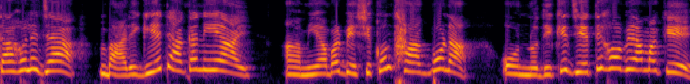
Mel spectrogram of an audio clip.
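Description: Using a cartoonish character voice at extremely high pitch, a woman talks at a fairly slow pace. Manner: loud, hawking.

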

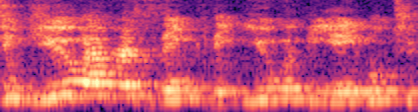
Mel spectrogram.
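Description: A woman speaks at a fairly slow pace in a high voice, with light background noise and audible room echo. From New England. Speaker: elected state official. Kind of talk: political speech. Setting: stage with audience, microphone. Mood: earnest, tribute tone. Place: hall.

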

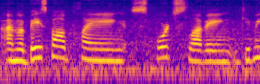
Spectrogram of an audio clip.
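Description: With an American accent, a woman speaks at a moderate pace, the sound dry with no echo but with noticeable background noise. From Kansas City. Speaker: golf vlogger. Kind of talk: casual vlog monologue. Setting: in retail stores.

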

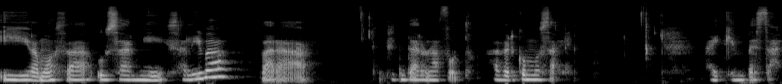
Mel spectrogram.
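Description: Against a quiet background, a woman speaks very slowly with long, frequent pauses and ordinary pitch variation. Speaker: ASMR content creator. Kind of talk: ASMR roleplay, talking to camera. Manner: soft-spoken, slow. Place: home room. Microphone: studio mic.

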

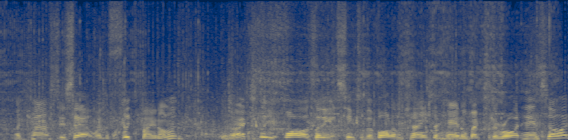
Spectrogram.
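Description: Over noticeable background noise, a man with an Australian accent speaks very fast in a high pitch with ordinary pitch variation, the sound dry with no echo. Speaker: fishing TV presenter. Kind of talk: casual banter while fishing. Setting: outdoors on a boat. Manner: animated. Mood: cheerful, amused. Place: boat.

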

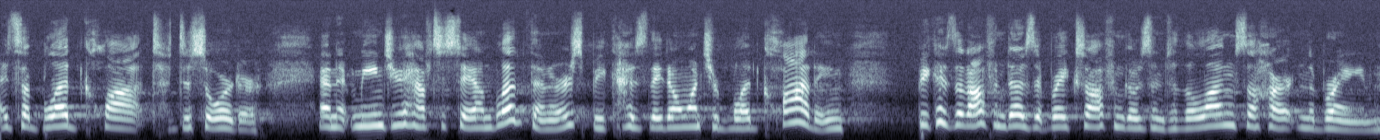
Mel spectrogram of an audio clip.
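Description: A woman talks at a moderate pace with ordinary pitch variation. Her pitch is high. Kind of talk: personal testimony to audience. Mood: earnest storytelling. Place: hall. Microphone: handheld.

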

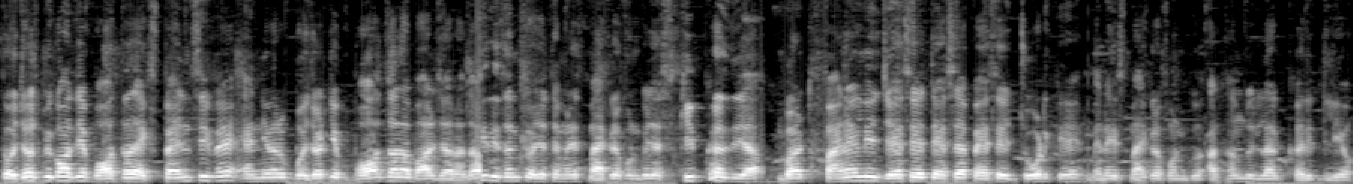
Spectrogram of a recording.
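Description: A man at a moderate pace with hardly any pauses, fairly even intonation, and light background noise. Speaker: vlogger. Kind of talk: casual vlog chat. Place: home room. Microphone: handheld.

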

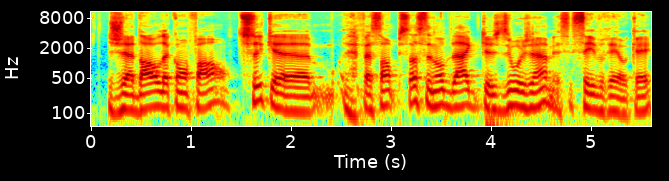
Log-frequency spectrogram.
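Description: At a moderate pace, a man speaks, his pitch varying in an ordinary way. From Quebec. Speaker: real estate consultant, former lawyer; former lawyer. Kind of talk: casual interview. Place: studio. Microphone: studio mic.

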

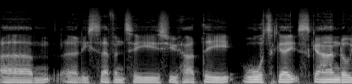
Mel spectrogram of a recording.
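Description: The speaker has an English accent. The intonation is monotone and flat. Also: man. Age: 40s. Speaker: film journalist. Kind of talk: casual chat. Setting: small hot room.

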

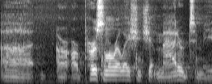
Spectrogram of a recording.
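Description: A man's very deep, low voice at a fairly quick pace, with ordinary pitch variation. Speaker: keynote speaker. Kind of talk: interview answer. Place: office. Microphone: lapel.

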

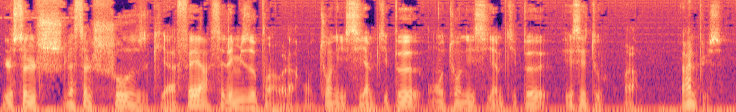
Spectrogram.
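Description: A dry, echo-free sound at a fairly quick pace. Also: man. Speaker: amateur product reviewer. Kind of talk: product review. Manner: casual, hesitant with fillers. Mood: relaxed, joking. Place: home room. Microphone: poor crackling sound; camera far.

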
